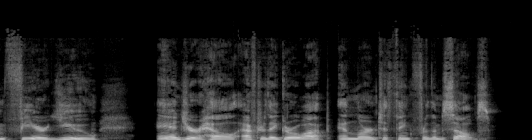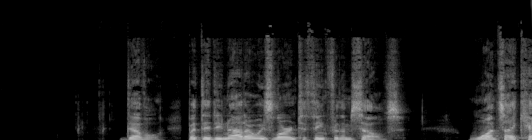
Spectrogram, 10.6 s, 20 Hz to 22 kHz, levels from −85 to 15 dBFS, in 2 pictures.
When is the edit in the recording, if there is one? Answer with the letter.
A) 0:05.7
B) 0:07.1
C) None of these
B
